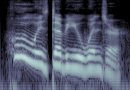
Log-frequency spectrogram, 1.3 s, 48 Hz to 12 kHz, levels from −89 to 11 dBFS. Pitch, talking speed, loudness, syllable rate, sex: 210 Hz, 185 wpm, -15 LUFS, 5.0 syllables/s, female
